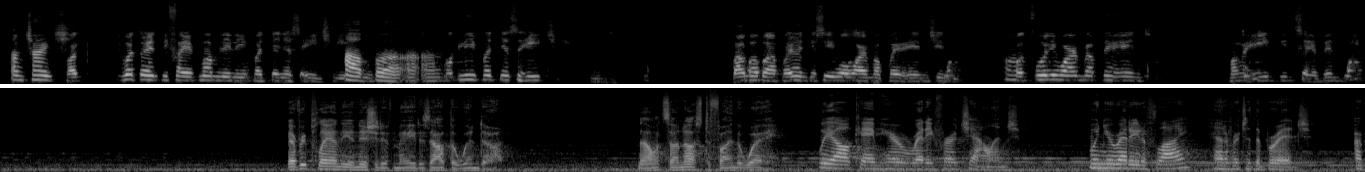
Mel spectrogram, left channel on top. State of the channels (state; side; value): different; both; correlation 0.00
